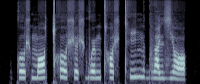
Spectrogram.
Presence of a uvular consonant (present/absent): absent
